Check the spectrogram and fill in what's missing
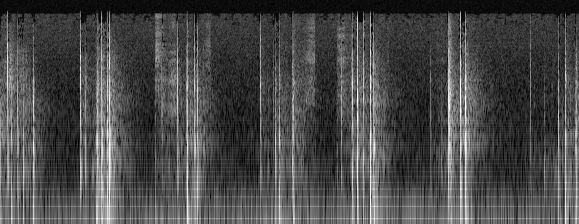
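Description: Long nails tap on the top of a long, hollow, black matte cardboard box. Irregular clusters of quick, dry taps are heard, each with a bright clicky edge over a hollow, low thud that stops instantly without ringing. Quiet pauses separate the clusters.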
